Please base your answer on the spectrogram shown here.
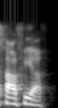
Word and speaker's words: सफिया: तो कैसे नाम कैसे प्रोनाउंसिएशन करते हैं आप? सफिया । सफिया या साफिया?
